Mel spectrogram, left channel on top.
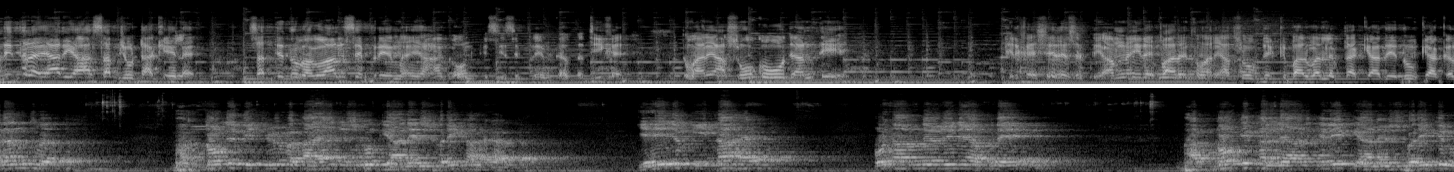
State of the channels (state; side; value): different; both; correlation 0.01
